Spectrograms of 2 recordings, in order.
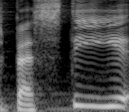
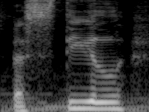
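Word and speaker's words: Bastille: in 1703 and again it's basti in French but I've always heard it as besle because the English pronunciation so apologies if I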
